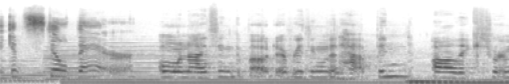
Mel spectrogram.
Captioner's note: tearfully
